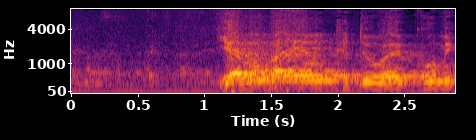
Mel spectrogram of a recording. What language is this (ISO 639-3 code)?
heb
